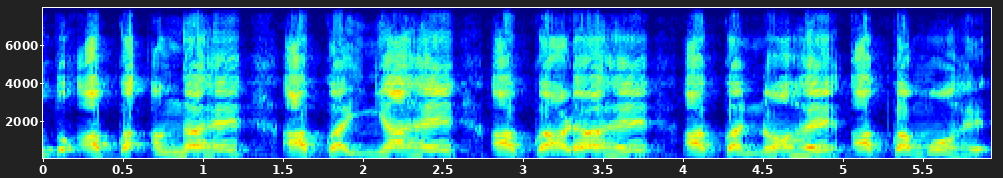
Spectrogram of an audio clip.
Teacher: जो नासिक के व्यंजन होते हैं, इसके उच्चारण में जो हवा होती है ना, वह मुख से तो निकलती है, साथ साथ में नाक से निकलती है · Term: नासिक व्यंजन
